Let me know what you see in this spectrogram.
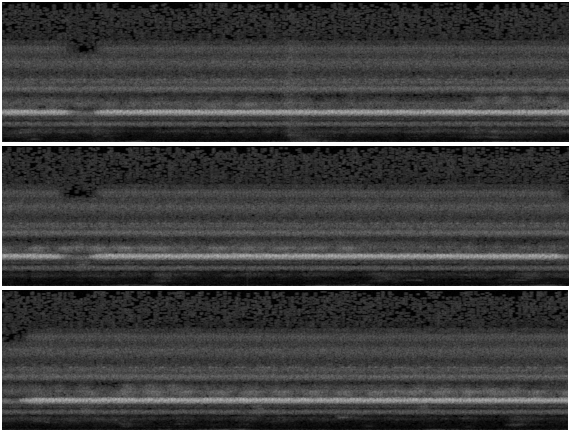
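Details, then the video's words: Night-time cricket song from a countryside house while everyone sleeps, during the epidemic: one unbroken high-pitched ringing trill lasting several seconds, dropping out briefly about every five seconds, with soft low knocks in the background. "Tiếng dế kêu đêm buồn mùa dịch"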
